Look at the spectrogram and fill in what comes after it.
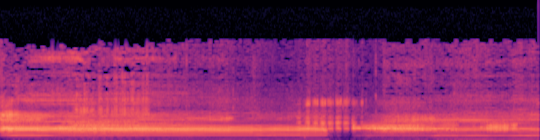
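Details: Sheep walking along the Porrenkoogdeich dike near Husum, Nordfriesland; a long, wavering, nasal bleat of about three seconds, a brief pause, then another sustained bleat, with overlapping voices.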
